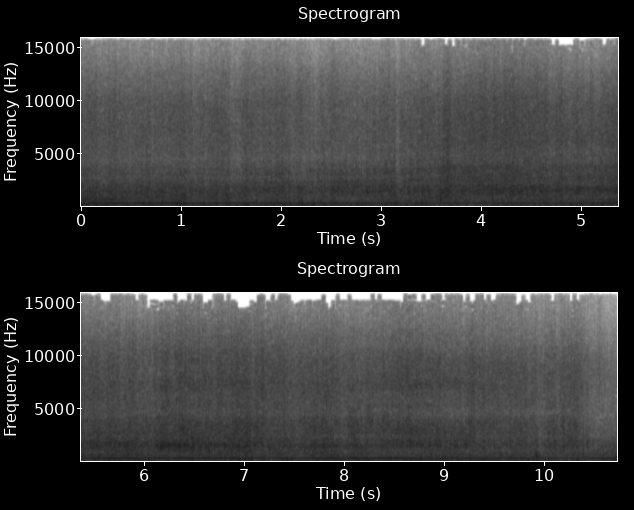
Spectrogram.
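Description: Motorboat engine running at a steady speed with a constant drone, under a continuous hiss of water spray and wind on the microphone.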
